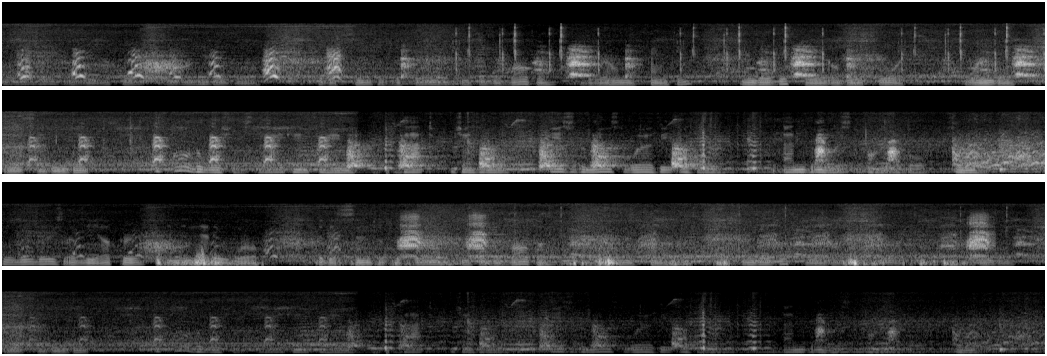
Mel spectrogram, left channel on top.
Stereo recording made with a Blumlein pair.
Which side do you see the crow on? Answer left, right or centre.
right.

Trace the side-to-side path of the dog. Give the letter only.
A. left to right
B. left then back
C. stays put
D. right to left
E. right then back
C.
